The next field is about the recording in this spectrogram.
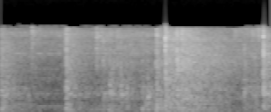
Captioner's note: loud clattering continues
